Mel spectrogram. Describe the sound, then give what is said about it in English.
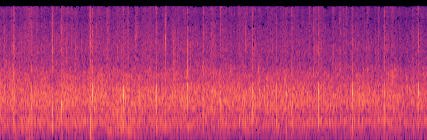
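A room full of people applauding Jerry Simonson, the final panel member, steady dense clapping with scattered sharper claps standing out, sustained for several seconds at a moderate level with no talking. “So, nice round of applause for Jerry Simonson, our final panel member.”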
